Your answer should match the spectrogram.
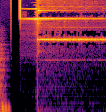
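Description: The outro music stops on a final low beat. About three-quarters of a second in, a bright, high-pitched chime strikes and rings on, fading slowly: a logo sound effect.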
